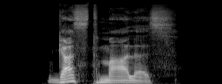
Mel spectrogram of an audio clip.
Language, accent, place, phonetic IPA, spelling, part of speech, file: German, Germany, Berlin, [ˈɡastˌmaːləs], Gastmahles, noun, De-Gastmahles.ogg
- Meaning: genitive singular of Gastmahl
